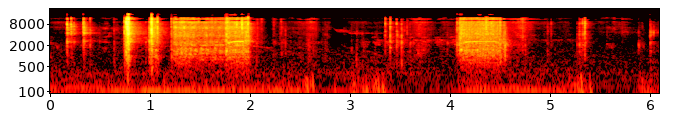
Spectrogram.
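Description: DeWalt cordless impact driver with a 10 mm socket running in two short bursts on the fuel pump bracket bolt, the first about a second long and the second shorter, near four seconds in. A sharp click comes just before the first burst.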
